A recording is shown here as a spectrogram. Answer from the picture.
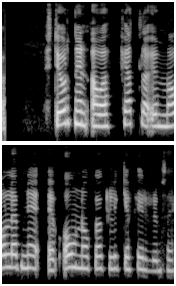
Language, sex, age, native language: Icelandic, female, 30-39, Icelandic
